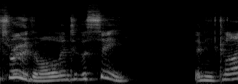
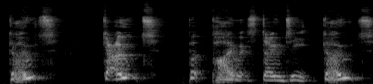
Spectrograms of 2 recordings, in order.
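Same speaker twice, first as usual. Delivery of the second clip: loud, outraged pirate; indignant; 3 semitones higher, 9 dB louder than usual. A narrator's reading. Pirate chief rejects goat stew, indignant. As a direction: repeat it in loud disbelief.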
